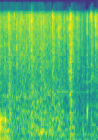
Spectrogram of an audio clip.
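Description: Pigeons gathered at a small winter feeder give a steady stream of soft, throaty coos and rustling, close and continuous throughout with no talk.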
